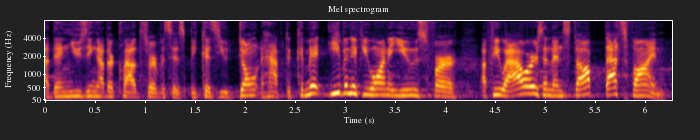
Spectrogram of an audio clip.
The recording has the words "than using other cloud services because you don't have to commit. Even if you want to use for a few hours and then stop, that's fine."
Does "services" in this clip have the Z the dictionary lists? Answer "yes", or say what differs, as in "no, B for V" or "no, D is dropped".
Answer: yes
